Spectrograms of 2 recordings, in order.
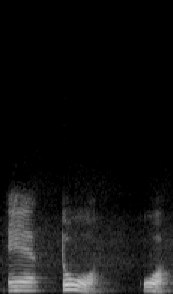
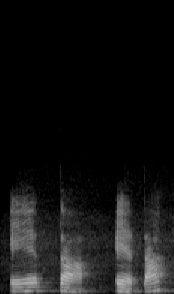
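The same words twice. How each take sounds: First: Э, то, о said with a full clear O in each syllable; careful wrong reading, every O sounded; spelled-out wrong reading. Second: Это with its last vowel reduced to a short "a"; correct Russian vowel. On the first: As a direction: read "это" letter by letter with a clear O. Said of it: "But we never say like that". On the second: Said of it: "so we pronounce it as а". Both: Shown as a demonstration.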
